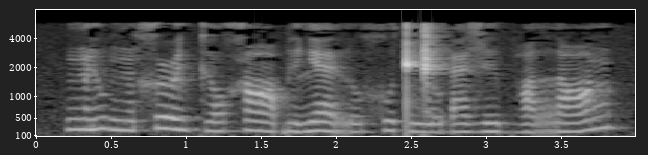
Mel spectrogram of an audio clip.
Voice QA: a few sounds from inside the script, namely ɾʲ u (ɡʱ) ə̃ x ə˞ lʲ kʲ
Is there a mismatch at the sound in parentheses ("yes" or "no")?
yes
